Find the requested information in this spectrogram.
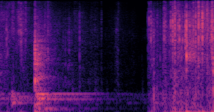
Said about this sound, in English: I'm going to also pull some oracle cards. I'm going to pull a postcard. There we go.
